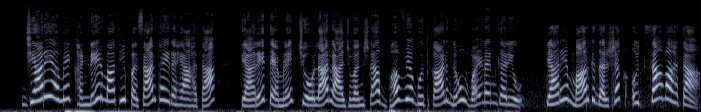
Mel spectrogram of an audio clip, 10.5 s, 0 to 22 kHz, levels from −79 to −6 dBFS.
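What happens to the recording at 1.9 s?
Nothing goes wrong at 1.9 s; the speech plays through that moment intact, with no dropout, click or distortion.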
